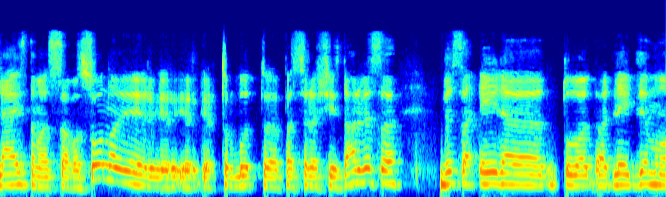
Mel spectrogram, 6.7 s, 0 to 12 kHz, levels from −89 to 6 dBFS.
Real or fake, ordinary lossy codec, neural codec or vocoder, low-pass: real; AAC, 32 kbps; none; 7.2 kHz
